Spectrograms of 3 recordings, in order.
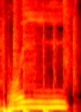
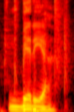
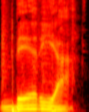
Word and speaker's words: birria: Let your Mexican side come forth. – Birria. – What? – Birria. – Birria? – Birria. – It's spelled B-R-I-A, right? – No. – It's spelled B-I-R-R-A. – B-I-R-R-A. – If you wanna white person it up, it's birria.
